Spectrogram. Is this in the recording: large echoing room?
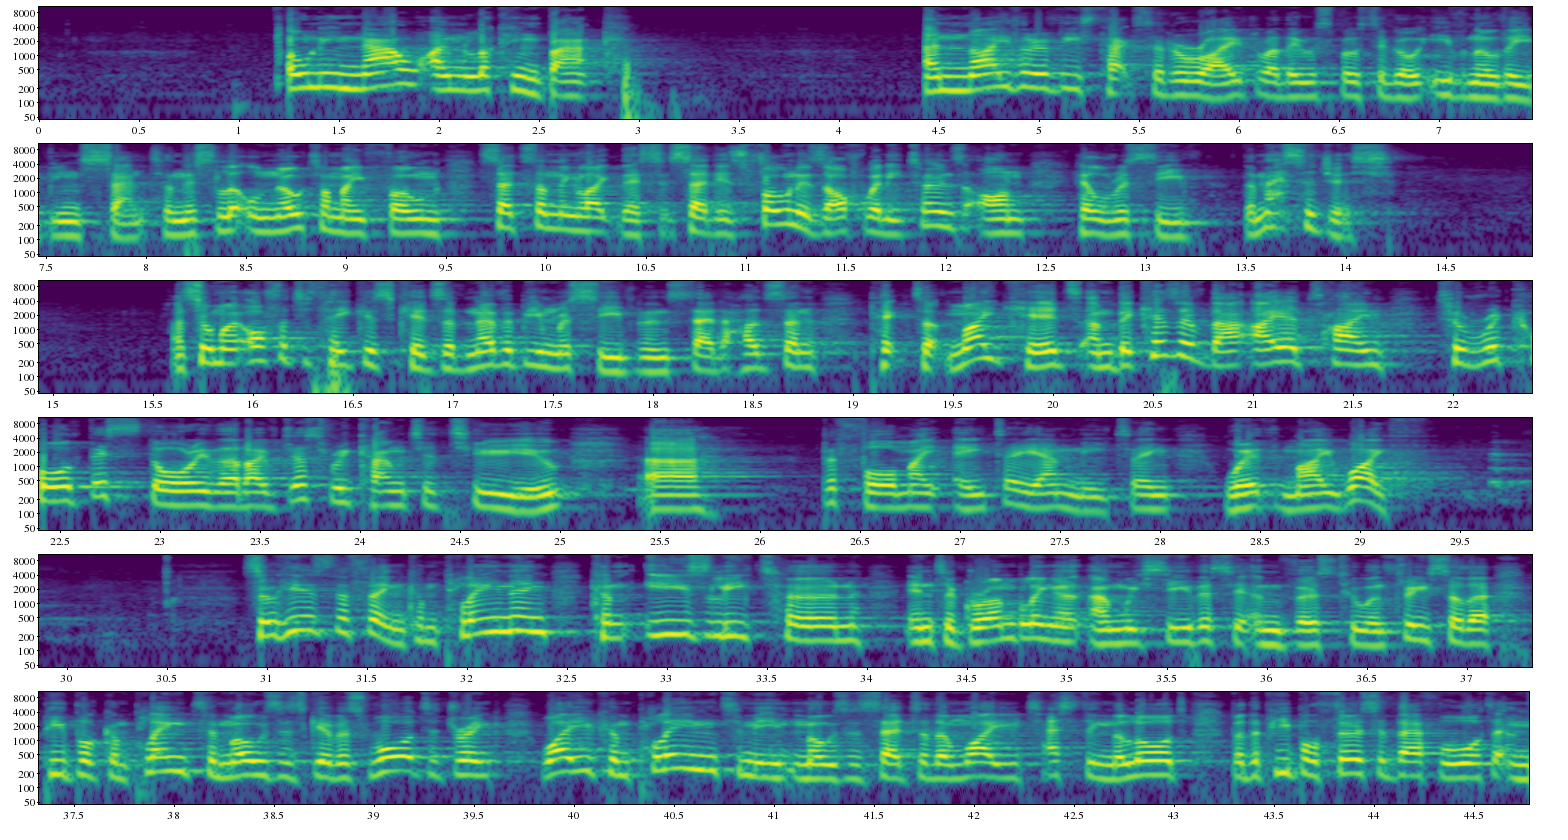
yes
